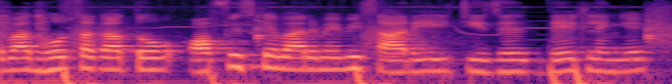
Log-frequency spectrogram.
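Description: With music playing behind him, a man speaks at a high pitch. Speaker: tech tutorial creator. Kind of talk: screen-recording tutorial narration. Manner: lower energy than usual.

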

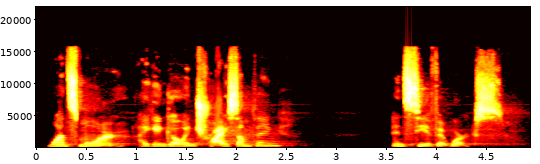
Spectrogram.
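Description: This woman has an American accent and a fairly high pitch. She speaks at a very slow pace. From US, Arizona. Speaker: tech entrepreneur; guest. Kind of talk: keynote talk. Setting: stage with audience. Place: hall. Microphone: podium.

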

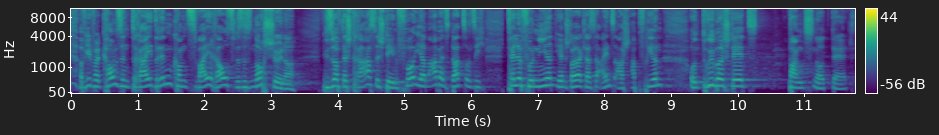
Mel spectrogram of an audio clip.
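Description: Over a quiet background, a man talks in a high pitch at a moderate pace with ordinary pitch variation. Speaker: stand-up comedian. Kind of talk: stand-up comedy monologue. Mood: sarcastic, mocking humor. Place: stage. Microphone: handheld.

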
